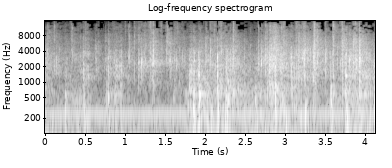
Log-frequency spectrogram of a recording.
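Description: A cardboard box being opened by hand: the lid and inner packaging rustling and scraping, with small knocks, the rustling heaviest about three seconds in.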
